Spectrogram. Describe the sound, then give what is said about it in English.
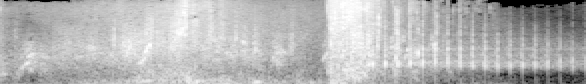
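A rushing swish as a bug-like creature's body is swung around in the air builds into a loud, hard smash as it is thrown into a wall, followed by a rapid, fading rattle of clattering debris, with no voices. “As soon as it was loose, I swung it around in the air and gave it my best hammer throw into the wall.”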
